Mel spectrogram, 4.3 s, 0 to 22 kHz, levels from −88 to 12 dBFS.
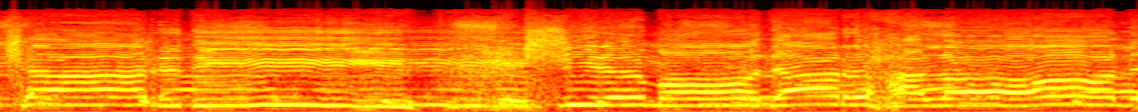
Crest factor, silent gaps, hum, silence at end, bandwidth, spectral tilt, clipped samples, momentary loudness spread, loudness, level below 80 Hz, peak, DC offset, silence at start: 6 dB; none; none; 0 s; 16.5 kHz; -2 dB/octave; 0.5%; 2 LU; -5 LUFS; -42 dBFS; 0 dBFS; 2%; 0 s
